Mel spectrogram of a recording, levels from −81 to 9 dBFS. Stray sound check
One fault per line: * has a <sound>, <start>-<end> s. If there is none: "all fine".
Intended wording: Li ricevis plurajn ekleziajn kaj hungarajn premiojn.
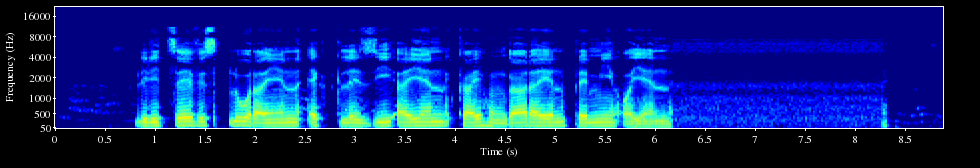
all fine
